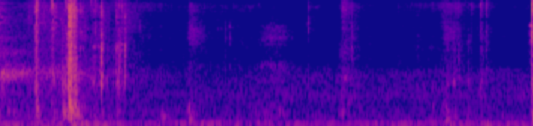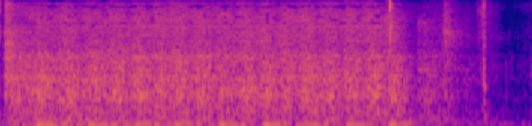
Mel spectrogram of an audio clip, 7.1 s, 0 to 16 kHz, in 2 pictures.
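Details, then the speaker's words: 1992 BMW 3 Series E36, about 31 years old: steady, even cranking at about three and a half beats a second that never catches or fires; no start because the fuel pump stopped working and needs replacing. "In this video I have my E36 here, and it's decided that it's not going to start. So basically what it's doing is just"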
